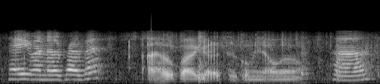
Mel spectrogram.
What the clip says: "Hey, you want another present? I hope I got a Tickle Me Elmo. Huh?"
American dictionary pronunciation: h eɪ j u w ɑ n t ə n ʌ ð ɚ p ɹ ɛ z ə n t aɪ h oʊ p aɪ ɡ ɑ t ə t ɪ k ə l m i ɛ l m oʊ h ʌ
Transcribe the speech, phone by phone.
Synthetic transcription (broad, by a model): h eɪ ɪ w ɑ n ə ʌ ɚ p ɹ ɛ z ə n t aɪ h oʊ p aɪ ɡ ɑ t ə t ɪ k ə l m i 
